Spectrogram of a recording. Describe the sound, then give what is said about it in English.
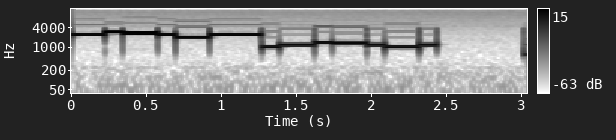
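A melodic electronic telephone ringtone plays as a rapid run of clear, pure beeps that step up and down in pitch, then pauses before a single final beep. “It's not just this generic sound that's been chosen for you by the telephone company. It actually can carry something of you in it.”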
